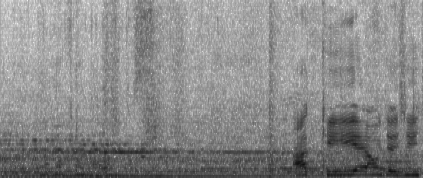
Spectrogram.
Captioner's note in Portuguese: murmurando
